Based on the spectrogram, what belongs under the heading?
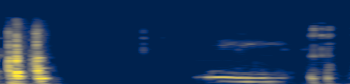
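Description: A few sharp computer keyboard clicks come in quick bursts, separated by a short pause and a brief low tonal hum, then another quick pair of keystrokes. No one speaks.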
